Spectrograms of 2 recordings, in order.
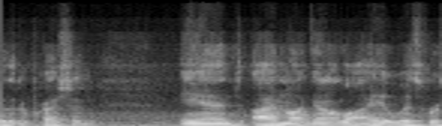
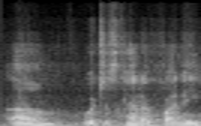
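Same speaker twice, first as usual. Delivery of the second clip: ordinary talk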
